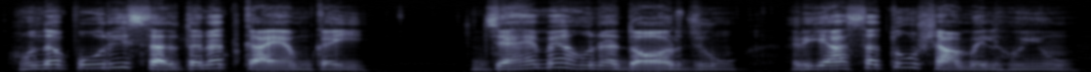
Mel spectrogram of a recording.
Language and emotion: Sindhi, neutral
